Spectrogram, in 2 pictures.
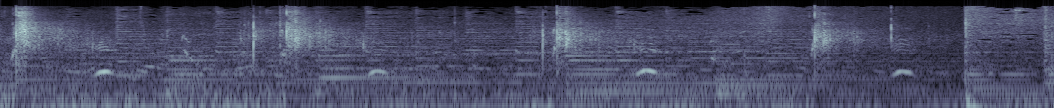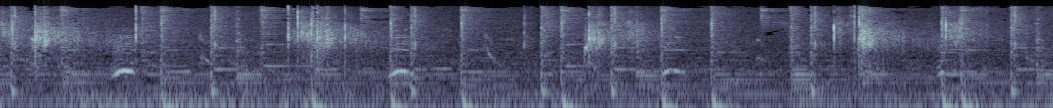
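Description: A whip cracking repeatedly, with sharp single cracks every second or two, over upbeat background music.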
